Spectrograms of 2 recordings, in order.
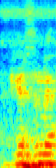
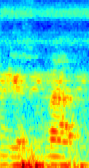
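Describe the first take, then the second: First: The name ends on the final consonant sound. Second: The name ends with a long 'aa' vowel. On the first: It names the male deity. The speaker calls it right. "तो आपको कृष्ण कहना है" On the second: It becomes a feminine name. The speaker calls it wrong. "कृष्ण को कृष्णा कह देते"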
